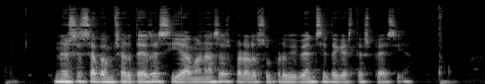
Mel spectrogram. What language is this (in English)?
Catalan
